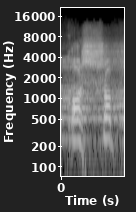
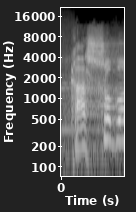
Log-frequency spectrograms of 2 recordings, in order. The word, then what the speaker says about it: কশ্যপ: কদ্রু বাবার নাম হল কশ্যপ মনি তোমার গোত্র কি বল কাশ্যপ নয় উচ্চারণ হবে কশ্যপ কাশ্যপ তুমি যে কশ্যপ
